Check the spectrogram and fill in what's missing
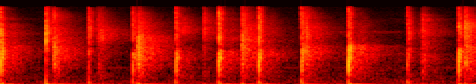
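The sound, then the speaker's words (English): A small studio audience claps in a thin, uneven burst: about a dozen sharp, crisp hand claps over three seconds, irregularly spaced and out of rhythm, with no voices. “Let's try to get a round of applause from the studio audience.”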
